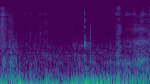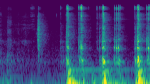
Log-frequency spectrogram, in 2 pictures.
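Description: Hunter Silent Breeze ceiling fan running with a faint low hum; about four seconds in comes a quick run of sharp clicks and knocks as a hand goes to the fan's pull chain, and a steady hum sets in at the same moment.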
